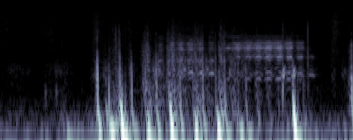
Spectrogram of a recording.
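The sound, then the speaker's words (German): Video-game sheep bleating as the player hunts sheep to kill: a loud, wavering, nasal bleat with quick stuttering pulses, holding for about a second and a half before tapering off. No one speaks. “Ich krieg genau ein Schaf.”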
